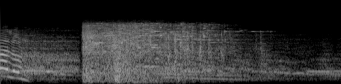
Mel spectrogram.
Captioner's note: glass shattering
